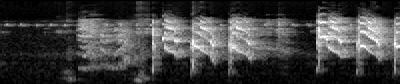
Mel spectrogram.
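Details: Pet parrot that mimics mummy and papa; harsh, buzzy screeching in rapid clipped bursts, several per second, broad and noisy.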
